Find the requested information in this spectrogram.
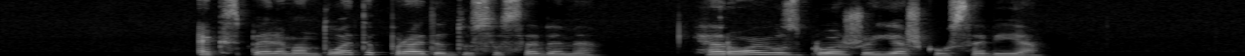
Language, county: Lithuanian, Vilnius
